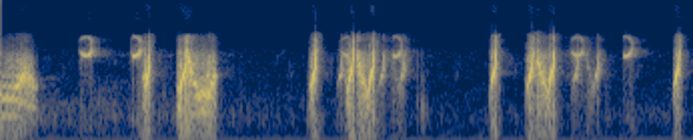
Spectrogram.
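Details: Quail producing loud, rough squawking chirps alternating with brief ringing whistles, spaced irregularly across a few seconds.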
